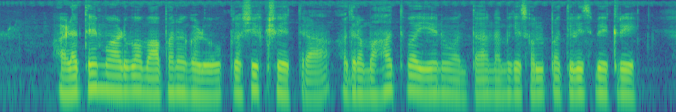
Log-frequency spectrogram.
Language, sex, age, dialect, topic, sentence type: Kannada, male, 25-30, Central, agriculture, question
